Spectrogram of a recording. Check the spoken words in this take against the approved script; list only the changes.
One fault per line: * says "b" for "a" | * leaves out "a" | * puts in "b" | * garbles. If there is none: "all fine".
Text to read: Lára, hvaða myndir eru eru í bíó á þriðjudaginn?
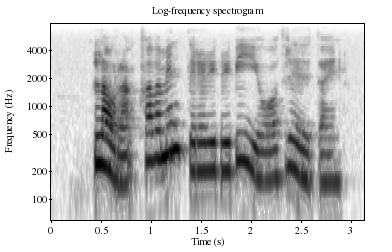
all fine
